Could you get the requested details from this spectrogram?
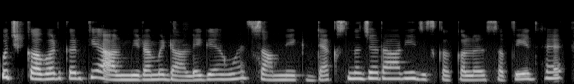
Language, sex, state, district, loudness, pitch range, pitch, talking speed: Hindi, female, Uttar Pradesh, Lalitpur, -19 LUFS, 210-270 Hz, 230 Hz, 210 wpm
